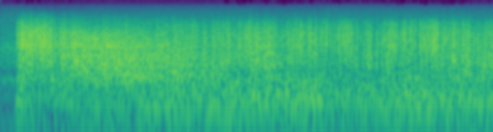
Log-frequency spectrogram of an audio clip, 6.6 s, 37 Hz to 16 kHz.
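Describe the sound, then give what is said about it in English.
An atomic bomb explodes at a ground zero target after being dropped by a bomber circling at 32,000 feet. A sudden loud blast swells into a sustained, heavy rumbling roar that continues to the end. “Overhead at 32,000 feet, a bomber is circling with its devastating bomb. Now it is 0-10 seconds to H-hour, and the atmosphere is tense around the ground zero target.”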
